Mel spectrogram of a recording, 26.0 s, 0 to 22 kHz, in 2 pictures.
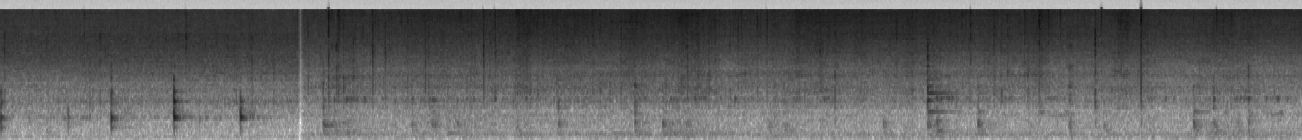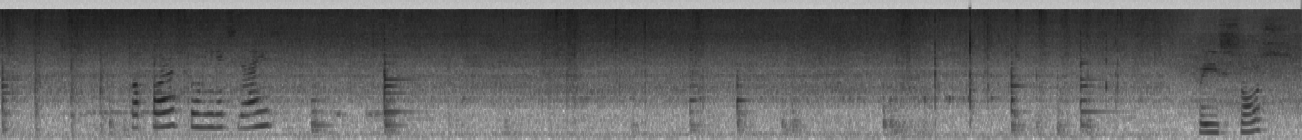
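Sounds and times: food sizzling in oil: 0.0s - 26.0s
wooden spatula knocking on pan: 1.1s - 2.6s.

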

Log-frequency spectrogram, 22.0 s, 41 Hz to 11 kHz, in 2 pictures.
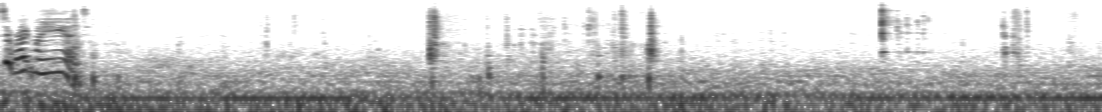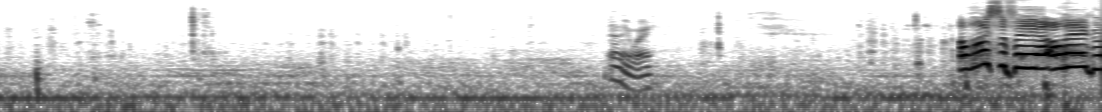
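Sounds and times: dog panting: 4.9s - 20.9s.

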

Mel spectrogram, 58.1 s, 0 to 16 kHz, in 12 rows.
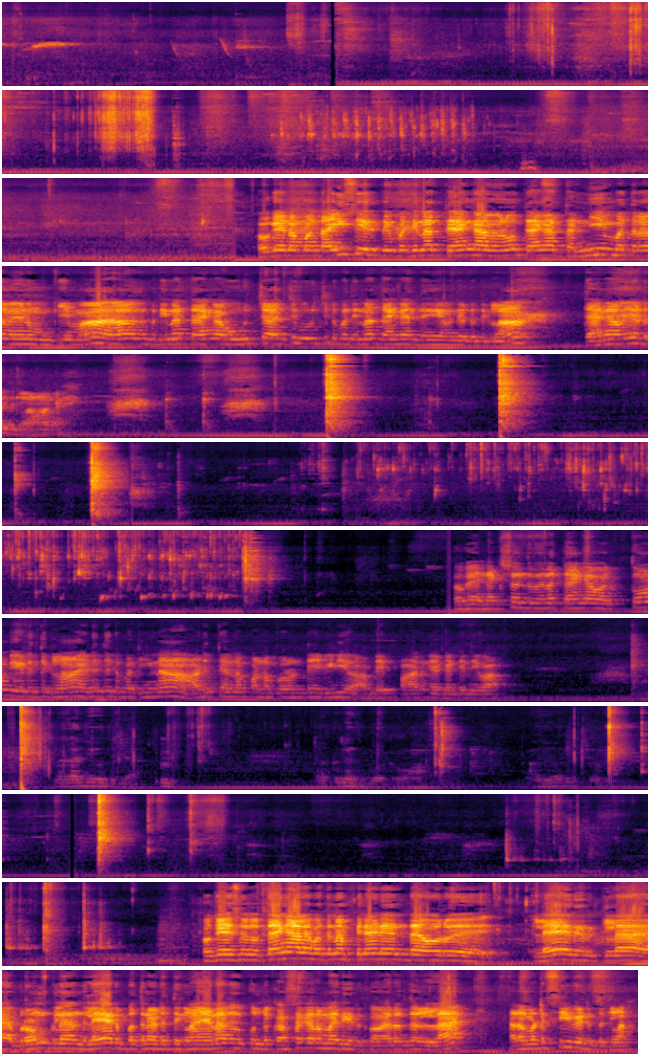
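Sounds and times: knife striking coconut shell: 21.8s - 22.2s, 23.1s - 23.5s, 24.9s - 25.2s, 44.3s - 44.7s
water dripping into steel vessel: 25.2s - 31.2s
coconut meat cracking: 38.9s - 39.2s, 44.2s - 44.9s.

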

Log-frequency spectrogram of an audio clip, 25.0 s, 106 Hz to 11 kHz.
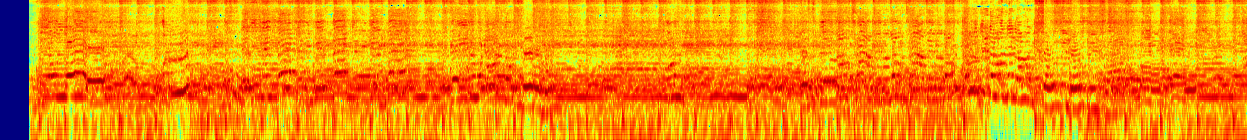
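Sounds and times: bass guitar: 0.6s - 24.9s
drums: 0.6s - 24.9s
electric guitar: 0.6s - 24.9s
woman singing: 0.8s - 4.0s, 4.7s - 11.2s, 13.3s - 13.8s, 16.0s - 22.8s.

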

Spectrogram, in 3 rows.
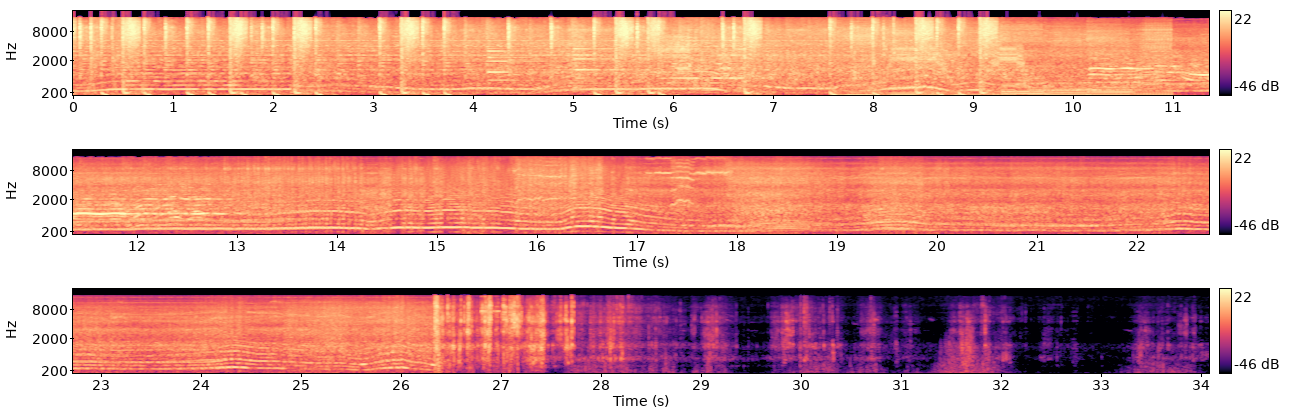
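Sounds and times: drone motors whining: 0.0s - 26.4s.

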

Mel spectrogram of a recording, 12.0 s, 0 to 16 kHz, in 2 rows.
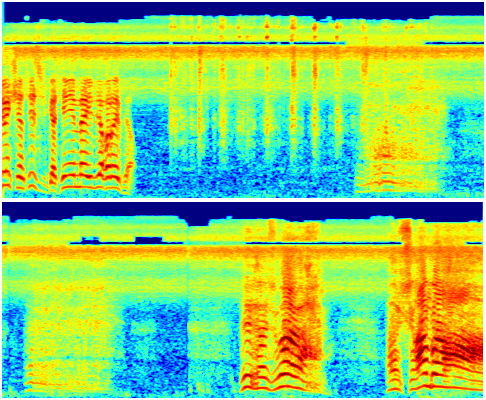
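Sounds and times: low rough growling voice: 6.3s - 7.5s.

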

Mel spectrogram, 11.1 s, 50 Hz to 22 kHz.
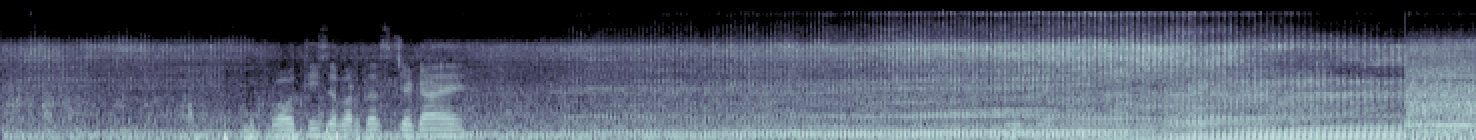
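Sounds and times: tyres on road: 0.0s - 11.0s
car engine: 3.5s - 11.0s.

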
